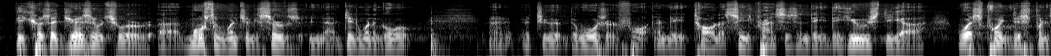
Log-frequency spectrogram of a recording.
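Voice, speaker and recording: A man's very deep, low voice with an American accent, at a fairly quick pace with ordinary pitch variation. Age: 80s+. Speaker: professor of Native studies. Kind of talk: conference talk. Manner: halting, many fillers.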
